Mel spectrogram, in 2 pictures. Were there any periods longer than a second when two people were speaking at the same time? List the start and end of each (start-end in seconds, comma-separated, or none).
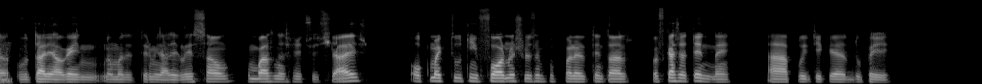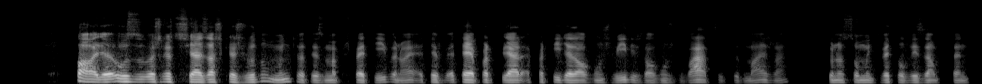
none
